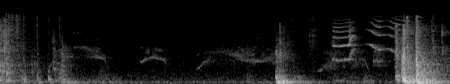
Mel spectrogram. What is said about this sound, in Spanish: Dentro, Brandy corre hasta una puerta. Francesca le abre.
